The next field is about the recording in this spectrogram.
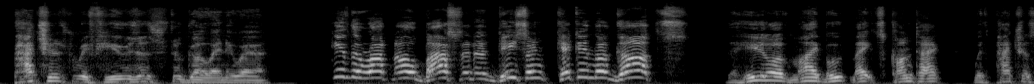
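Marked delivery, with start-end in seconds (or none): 3.3-6.9 high, hollered riding instruction; Aussie boss urging on a rider; called-out order. Acted. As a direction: holler it across the paddock.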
